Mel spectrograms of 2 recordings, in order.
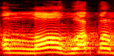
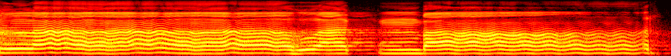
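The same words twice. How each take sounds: First: The vowels are kept short without any drawl. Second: The vowels are stretched out with a long drawl. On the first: The speaker calls it right. "বলে ছেড়ে দে" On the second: The speaker calls it wrong. "অত টান তোর কে দিতে বলেছে?"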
